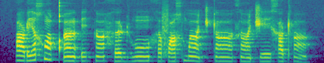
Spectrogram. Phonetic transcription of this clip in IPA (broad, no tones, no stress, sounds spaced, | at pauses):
ɑ ɽ e χ õ qʼ œ̃ ʔ e k ɑ̃ h œ ɖʱ õː h ɐ f ɑ χ m ɑ̃ː t͡ʃ ʈ ɑ̃ː x ɑ̃ t͡ʃ eː x ɑ ʈʰ ɑ̃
